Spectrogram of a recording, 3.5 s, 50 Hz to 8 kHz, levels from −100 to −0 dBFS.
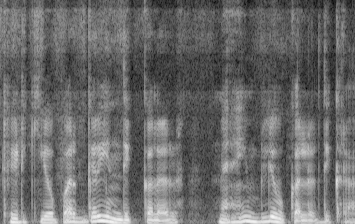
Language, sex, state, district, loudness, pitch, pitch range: Hindi, male, Himachal Pradesh, Shimla, -14 LUFS, 140 Hz, 120-155 Hz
